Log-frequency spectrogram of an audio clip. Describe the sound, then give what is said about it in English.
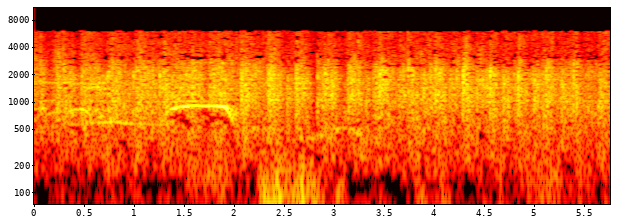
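An audience breaks into sustained applause at the UNC Wellness Center, a dense wash of many hands clapping at a steady, fairly loud level for several seconds with no one speaking over it. “So I want to say first, congratulations, and give yourselves a big round of applause, all of you.”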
